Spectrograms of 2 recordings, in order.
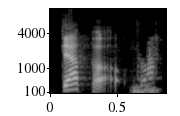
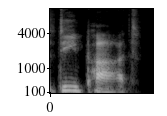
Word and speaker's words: Depot: properly pronounced from deeper i don't care it's depo the word is pronounced remind me of my failures all you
